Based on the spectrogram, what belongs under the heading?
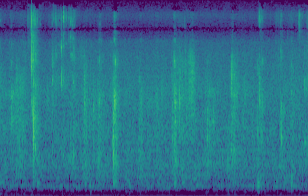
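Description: A person chewing a mouthful of soft baked pastry close to the microphone: faint, irregular short wet clicks of the mouth, a little stronger about two-thirds of a second and two seconds in.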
